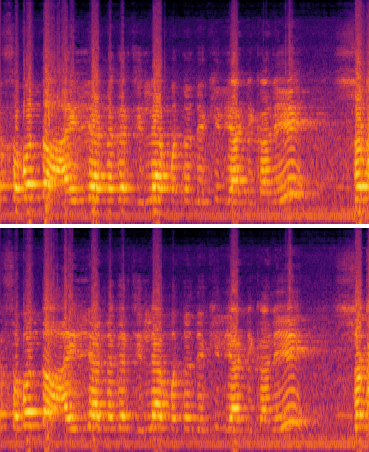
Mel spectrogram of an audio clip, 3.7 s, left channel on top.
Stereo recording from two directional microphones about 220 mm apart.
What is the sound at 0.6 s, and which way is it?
A man's voice, 40° right (ahead or behind).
